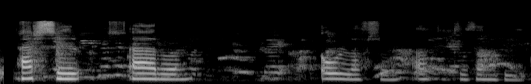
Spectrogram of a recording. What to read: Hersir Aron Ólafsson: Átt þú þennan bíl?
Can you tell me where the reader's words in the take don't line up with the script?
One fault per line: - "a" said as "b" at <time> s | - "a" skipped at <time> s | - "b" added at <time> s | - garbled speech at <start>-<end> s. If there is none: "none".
none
